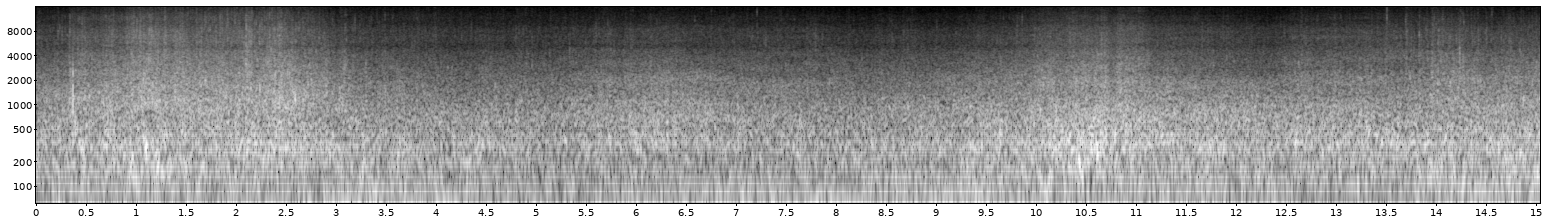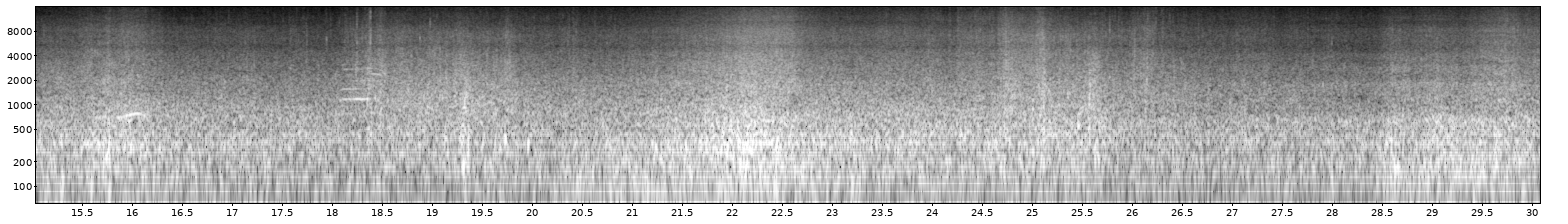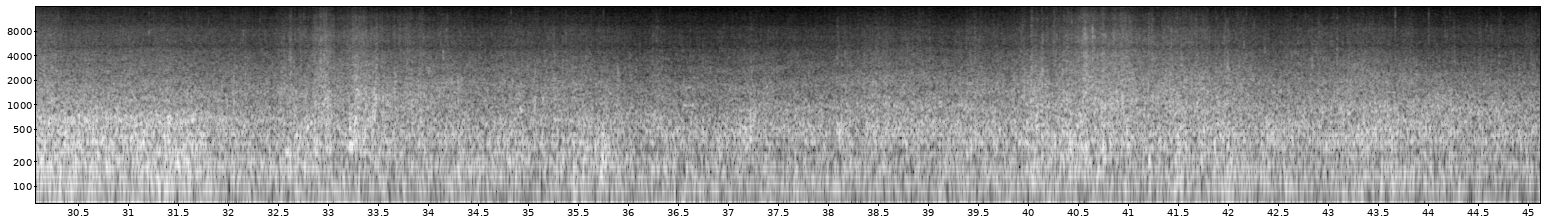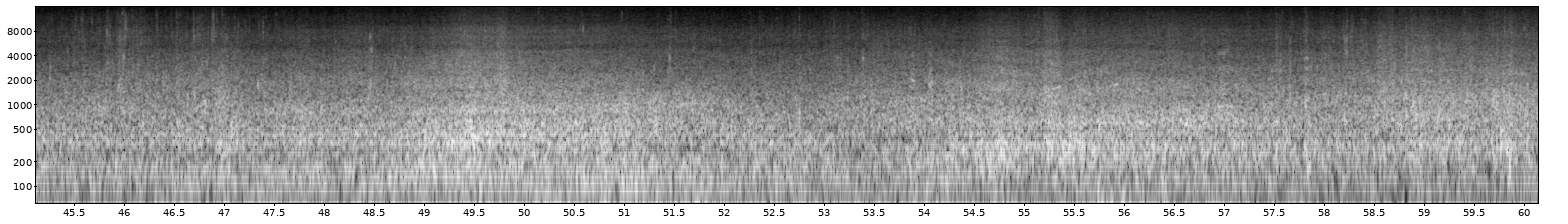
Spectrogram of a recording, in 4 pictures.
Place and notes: San Diego, New Taipei City - Sound of the waves
On the coast, Sound of the waves
Zoom H6 MS mic+ Rode NT4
